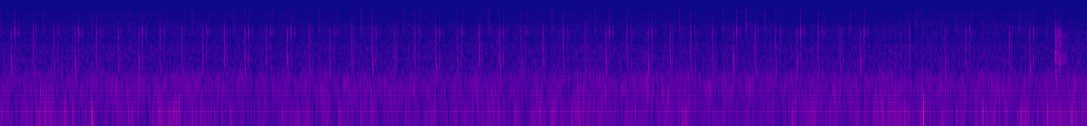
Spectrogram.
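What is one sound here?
Footsteps tap quickly and evenly as a game character runs.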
